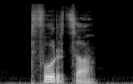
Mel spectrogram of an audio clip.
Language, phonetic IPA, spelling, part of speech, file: Polish, [ˈtfurt͡sa], twórca, noun, Pl-twórca.ogg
